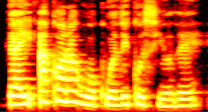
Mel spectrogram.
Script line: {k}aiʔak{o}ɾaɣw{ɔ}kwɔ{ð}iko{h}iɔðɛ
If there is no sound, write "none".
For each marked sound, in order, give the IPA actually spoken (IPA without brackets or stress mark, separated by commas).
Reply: ɡ, ɔ, ɔ, ð, s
